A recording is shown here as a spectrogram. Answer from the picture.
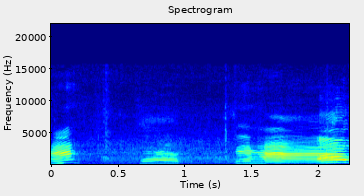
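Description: A woman's high-pitched, wordless voice in short sing-song calls that slide in pitch, about three in two seconds.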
